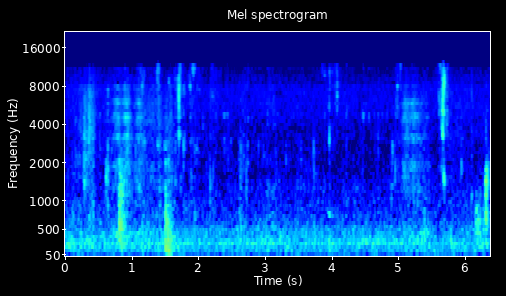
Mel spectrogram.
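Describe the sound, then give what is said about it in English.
Crunchy chewing of the crust of frozen garlic bread, with irregular crackly bites and moist mouth sounds repeating steadily for several seconds, no talking over it. “I like the crust. It has nice edges, these little edges right here. They're real chewy and crunchy.”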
